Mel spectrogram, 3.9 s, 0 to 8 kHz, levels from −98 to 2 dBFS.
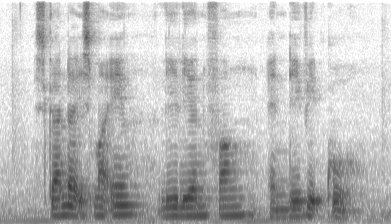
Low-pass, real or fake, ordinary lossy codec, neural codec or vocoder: none; real; none; none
